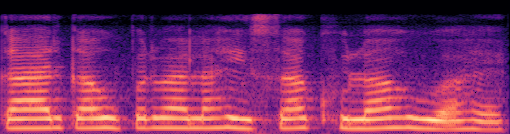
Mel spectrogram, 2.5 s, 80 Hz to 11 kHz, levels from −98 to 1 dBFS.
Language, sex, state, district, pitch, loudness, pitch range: Hindi, female, Chandigarh, Chandigarh, 230 Hz, -12 LUFS, 225-230 Hz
